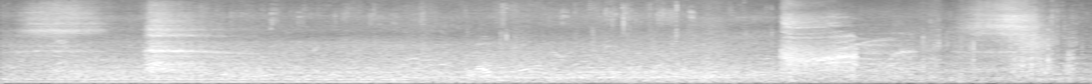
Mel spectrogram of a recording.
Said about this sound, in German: Bei dieser Übung soll ich in den Körper hineinlächeln und tief atmen.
